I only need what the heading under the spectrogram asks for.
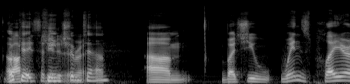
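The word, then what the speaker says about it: Keynsham: Okay, Keensham Town.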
